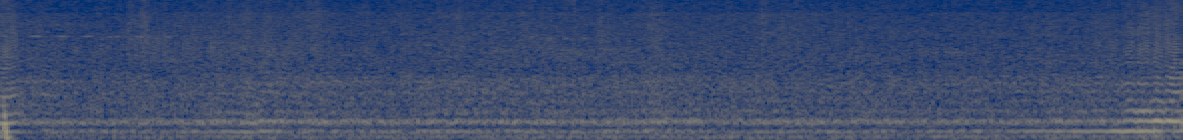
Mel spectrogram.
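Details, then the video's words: Honey bees joined by other insects clean a honey filter, producing an unbroken, mid-low humming drone of steady pitch that swells slightly louder in the final second. "Honey Bees & Pals Cleaning Up A Honey Filter"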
